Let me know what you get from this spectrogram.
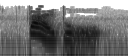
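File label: "逮捕", Mandarin Chinese; hsk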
